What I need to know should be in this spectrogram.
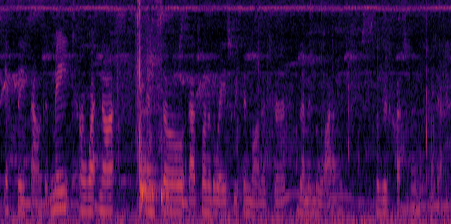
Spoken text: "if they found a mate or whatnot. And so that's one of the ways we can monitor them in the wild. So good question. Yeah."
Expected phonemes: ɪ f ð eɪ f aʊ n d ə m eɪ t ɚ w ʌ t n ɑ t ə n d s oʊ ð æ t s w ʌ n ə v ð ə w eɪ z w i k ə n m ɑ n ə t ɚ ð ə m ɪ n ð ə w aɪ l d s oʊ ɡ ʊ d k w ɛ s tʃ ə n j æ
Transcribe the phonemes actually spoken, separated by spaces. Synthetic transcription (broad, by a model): ɪ f ð eɪ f aʊ n d ə m eɪ t ɚ w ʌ t n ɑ t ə n s oʊ ð æ t s w ʌ n ə v ð ə w eɪ z w i k ə n m ɑ n ə t ɚ ð ə m ɪ n ð ə w aɪ l d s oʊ ɡ ʊ d k w ɛ s tʃ ə n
